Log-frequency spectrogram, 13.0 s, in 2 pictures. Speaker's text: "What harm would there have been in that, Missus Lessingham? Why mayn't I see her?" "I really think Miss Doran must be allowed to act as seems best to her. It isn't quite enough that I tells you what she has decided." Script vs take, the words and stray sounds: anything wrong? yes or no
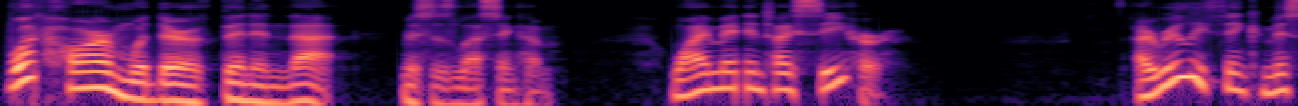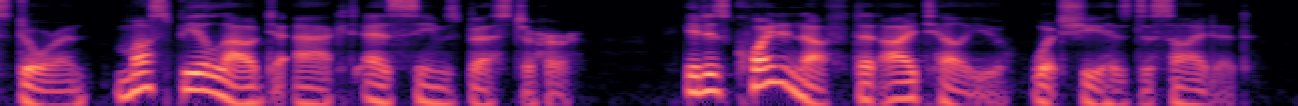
yes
